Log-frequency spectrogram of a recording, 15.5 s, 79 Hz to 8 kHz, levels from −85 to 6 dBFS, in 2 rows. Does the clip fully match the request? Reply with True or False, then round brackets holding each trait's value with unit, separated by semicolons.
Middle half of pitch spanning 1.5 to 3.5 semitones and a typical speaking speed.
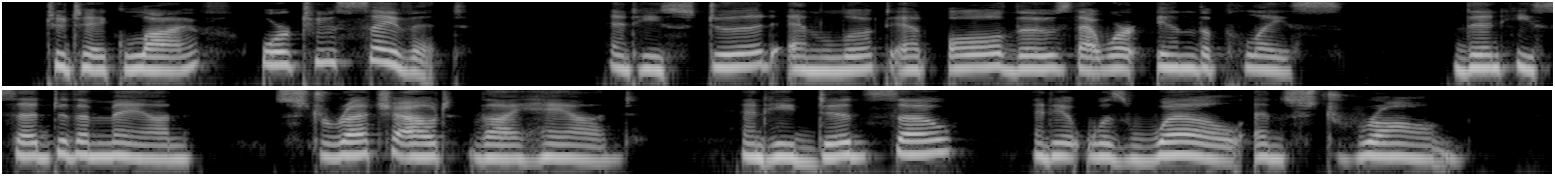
True (2.4 semitones; 155 wpm)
